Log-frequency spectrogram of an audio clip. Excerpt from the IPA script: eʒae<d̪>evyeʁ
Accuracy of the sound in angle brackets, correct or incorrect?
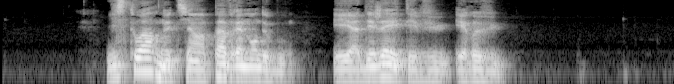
incorrect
